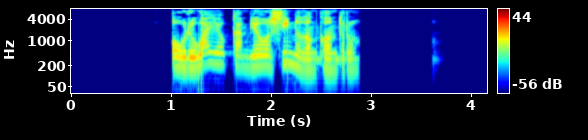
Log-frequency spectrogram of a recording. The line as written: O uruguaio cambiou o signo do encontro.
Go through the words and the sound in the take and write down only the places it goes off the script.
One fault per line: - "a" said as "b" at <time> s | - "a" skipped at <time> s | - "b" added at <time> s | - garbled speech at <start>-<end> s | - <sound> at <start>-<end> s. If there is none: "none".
none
